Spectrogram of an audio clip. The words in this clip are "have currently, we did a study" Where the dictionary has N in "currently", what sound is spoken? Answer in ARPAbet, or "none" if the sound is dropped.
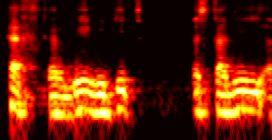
none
